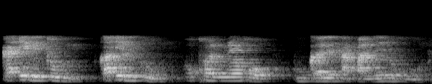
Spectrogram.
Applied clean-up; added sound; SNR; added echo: none; none; none; reverberation time 0.5 s.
